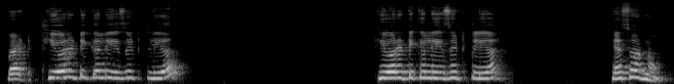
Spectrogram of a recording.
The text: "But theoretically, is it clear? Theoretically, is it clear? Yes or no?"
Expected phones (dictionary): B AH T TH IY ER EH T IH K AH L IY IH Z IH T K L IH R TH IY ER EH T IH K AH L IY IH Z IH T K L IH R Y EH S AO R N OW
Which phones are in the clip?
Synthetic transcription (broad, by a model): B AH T T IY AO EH T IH K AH L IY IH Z IH T K L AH R T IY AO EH T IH K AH L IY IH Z IH T K L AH R Y EH S AO R N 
